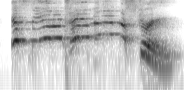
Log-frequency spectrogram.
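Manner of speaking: very high, fast squeal of disbelief; exasperated outburst. Real, not acted. Vlogger unsurprised by an industry scandal, exasperated. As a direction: cry it out high and quick, as if it's obvious.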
